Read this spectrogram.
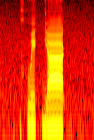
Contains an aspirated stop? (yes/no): yes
